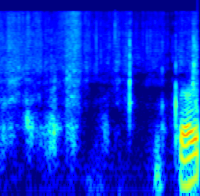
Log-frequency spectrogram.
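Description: Plastic bubble wrap crinkling and rustling as it is handled and unwrapped, with scattered small crackles.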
